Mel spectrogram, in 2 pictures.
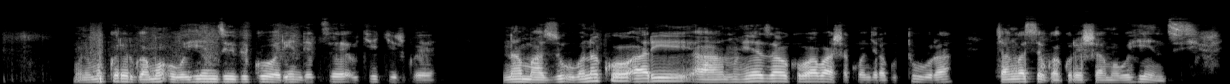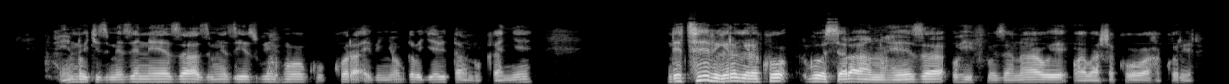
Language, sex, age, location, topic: Kinyarwanda, male, 25-35, Musanze, agriculture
